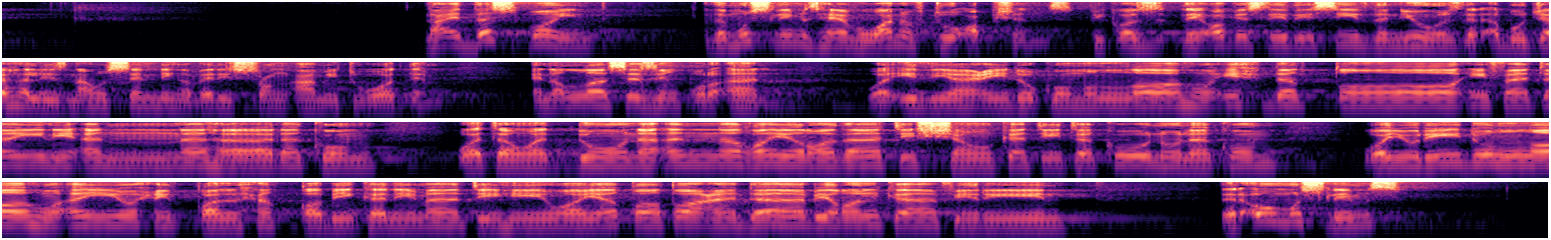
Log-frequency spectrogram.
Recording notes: at the Houghton Masjid (West Street)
